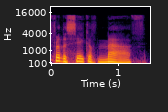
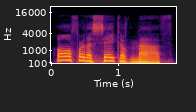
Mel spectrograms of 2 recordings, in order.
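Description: First: Said in the usual way. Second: Playful, drawn-out Irish lilt; mock Irish accent. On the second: Host riffing on the sake of math, mock Irish accent. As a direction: repeat it in a bad Irish accent. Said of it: "it sounded like an Irish".

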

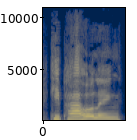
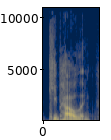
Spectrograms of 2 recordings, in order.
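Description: First: Pitched up, cheering them on; high excited call. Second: Chuckling, breathy and amused; laughing. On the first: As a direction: raise the pitch, sing it out. Repeats the urging call, higher. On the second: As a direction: keep howling through a laugh. Laughing while urging listeners to howl. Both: Real, not acted.

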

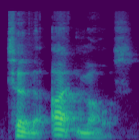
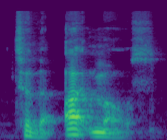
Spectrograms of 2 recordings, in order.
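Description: Both takes have the same delivery.

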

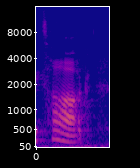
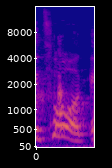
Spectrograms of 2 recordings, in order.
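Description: First: "Talk" with an open standard vowel, like "tahk"; plain standard "Talk", not Brooklyn. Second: "Talk" with a rounded Brooklyn vowel, like "tawk". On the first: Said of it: "We don't say". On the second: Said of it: "I literally say". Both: Shown as a demonstration.

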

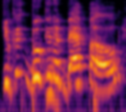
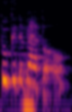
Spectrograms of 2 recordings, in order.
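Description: First: Fake Italian. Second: Mock Italian, higher; exaggerated fake Italian accent. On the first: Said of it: "fake Italian gibberish". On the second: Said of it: "Does it not sound like fake Italian gibberish?".

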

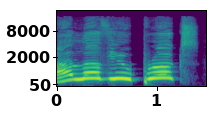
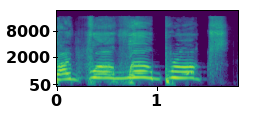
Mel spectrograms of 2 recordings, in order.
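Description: First: High, loud mock sob-yell; imitating a sobbing yell. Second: High, slow, strained crying shout; mock sobbing wail. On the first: Crying fan yelling to Brooks, high loud sob-yell. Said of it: "I think he was trying to yell out". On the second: Fan sobbing his love for Brooks, slow high wail. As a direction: blubber the words out through tears. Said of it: "he was crying so hard".

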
